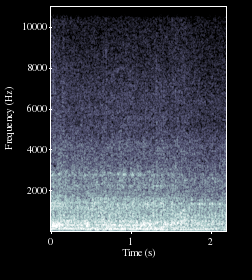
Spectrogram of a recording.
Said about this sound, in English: Now he's helped from his wheelchair into a 4x4 vehicle to go for a drive with a friend.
